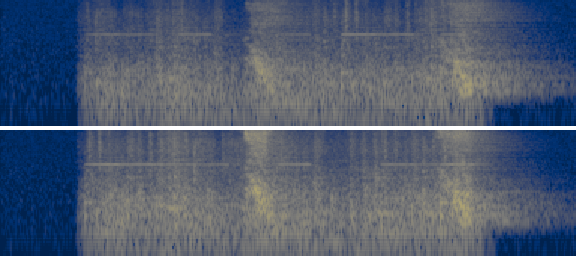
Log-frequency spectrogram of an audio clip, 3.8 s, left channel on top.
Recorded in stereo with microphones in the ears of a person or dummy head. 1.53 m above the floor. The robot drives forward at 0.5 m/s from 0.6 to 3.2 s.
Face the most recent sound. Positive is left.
turn(degrees=-35)  # may be behind; listen again after turning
